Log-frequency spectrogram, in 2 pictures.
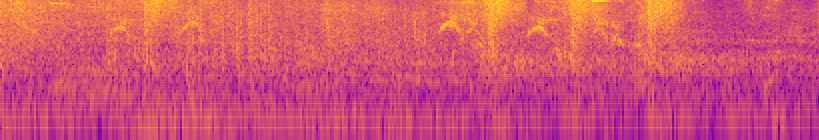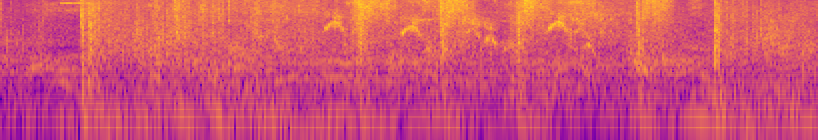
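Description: Repeated Bombarda spell blasts in Hogwarts Legacy combat, several loud booming crashes with crackling debris mixed among other spell effects and a busy battle din.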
